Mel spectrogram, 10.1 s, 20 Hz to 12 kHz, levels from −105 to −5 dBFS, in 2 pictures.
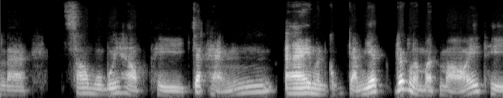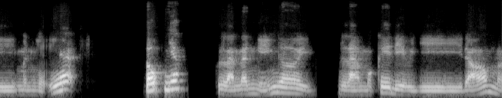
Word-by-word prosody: là 110 -3 -7 0.4
sau 140 0 -4
một 130 -2 -7
buổi 140 +3 -3
học 145 - -2
thì 100 -2 -7
chắc - - +4
hẳn 130 - -8 0.3
ai 135 +1 +7
mình 125 -3 -4
cũng - - -13
cảm 105 +4 -1
giác 175 +4 +7
rất 235 +3 +7
là 190 - +2
mệt 105 -3 -2
mỏi 175 - 0
thì 100 -1 -4
mình 110 -1 -11
nghĩ 100 - -9 0.2
á, - - -5 0.7
tốt 200 +2 +9
nhất 245 +3 +4 0.4
là 115 -2 +1
nên 120 +2 -3
nghỉ 105 -1 -7
ngơi, 140 -9 -2 0.3
làm 105 -2 -2
một 110 - -8
cái 150 -1 0
điều 115 -5 -4
gì 100 0 -5
đó - - +1
mà - - -9
115 Hz, 205 wpm, -26 LUFS, 105-145 Hz, 0.7 s, tốt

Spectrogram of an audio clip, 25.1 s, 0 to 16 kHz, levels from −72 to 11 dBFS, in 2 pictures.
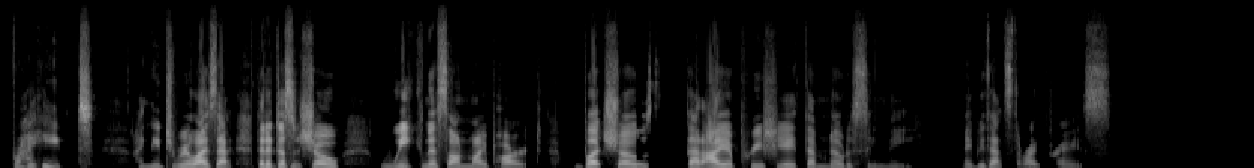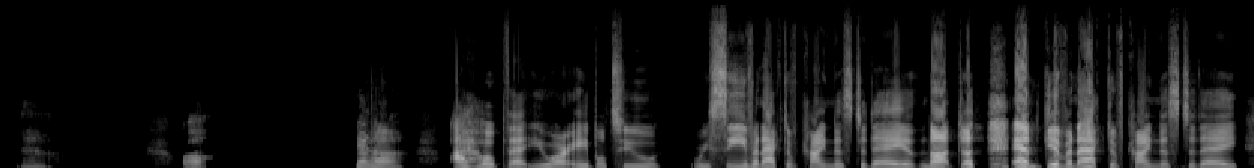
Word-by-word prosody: Right. 320 -9 -3 0.5
I - - -12
need 210 -1 -10
to 180 - -4
realize 170 -5 +2
that 145 -2 0 0.2
that 175 - +3
it 180 - +2
doesn't 190 +1 +1
show 185 -1 0 0.4
weakness 185 -3 +1
on 145 0 -2
my 140 -4 -5
part, - - -9 0.3
but 165 +2 +1
shows 155 -1 -2 0.2
that 150 -1 -1
I 155 - +4
appreciate 150 -1 -5
them 135 -1 -8
noticing 130 -1 -11
me. - - -24 0.5
Maybe 175 -1 -16
that's 145 -3 -7
the - - -17
right - - -13
phrase. 65 -1 -14 1.6
Yeah. 190 0 -23 1.3
Well - - -12 1.5
Yeah, 375 -1 -7 0.5
I 235 +3 +3
hope 225 -3 -4
that - - -1
you 200 +4 -9
are 190 -3 -1
able 185 +2 -4
to 160 -2 -7 0.3
receive 210 +4 +1
an 210 - -1
act 185 +1 +3
of 180 -1 -11
kindness 185 +1 -1
today, 175 -3 +1
not 170 -2 +5
ju - - +5 0.4
and 235 -4 +9
give 220 0 +5
an 225 - 0
act 180 +5 +6
of 190 -1 -7
kindness 180 0 -1
today, 170 0 -2
180 Hz, 125 wpm, -22 LUFS, 155-195 Hz, 1.6 s, and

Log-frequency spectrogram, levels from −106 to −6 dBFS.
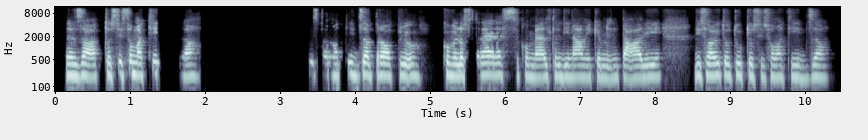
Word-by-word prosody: Esatto. 195 0 +4
Si 210 +3 +1
somatizza. 200 -2 0 1.5
Si 435 - -8
somatizza 200 0 0
proprio, 195 -2 +2 0.2
come 195 -2 +1
lo 195 - +5
stress, 205 0 +1
come 185 -1 -2
altre 180 +2 0
dinamiche 180 0 -2
mentali. 175 +1 0 0.4
Di 200 +1 -3
solito 195 0 +1
tutto 200 0 -2
si 180 +1 -8
somatizza. 180 0 -5
190 Hz, 105 wpm, -23 LUFS, 180-200 Hz, 1.5 s, lo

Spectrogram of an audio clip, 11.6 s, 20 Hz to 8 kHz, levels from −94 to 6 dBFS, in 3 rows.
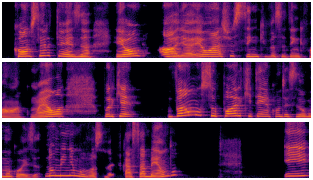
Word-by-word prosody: Com 310 0 +5
certeza, 305 - +2 0.3
eu 290 +8 +5 0.3
olha, 220 -5 +6
eu 265 +3 +1
acho 285 +4 0
sim 260 -6 +4
que 250 -2 -13
você 225 +1 -4
tem 215 -1 -6
que 215 - -17
falar 180 -4 -5
com 185 - -12
ela. 265 +8 +4 0.5
porque. 300 0 -1 0.4
vamos 450 - +1
supor 350 -1 +2
que 340 -3 -8
tenha 305 -2 -4
acontecido 265 -3 -6
alguma 235 +1 -2
coisa, 185 -4 -8
no 375 +3 -2
mínimo, 370 -6 -1
você 205 0 -7
vai 185 -2 -11
ficar 210 +1 -5
sabendo 240 - -1 1.4
e 345 +4 0
270 Hz, 150 wpm, -23 LUFS, 230-335 Hz, 1.4 s, olha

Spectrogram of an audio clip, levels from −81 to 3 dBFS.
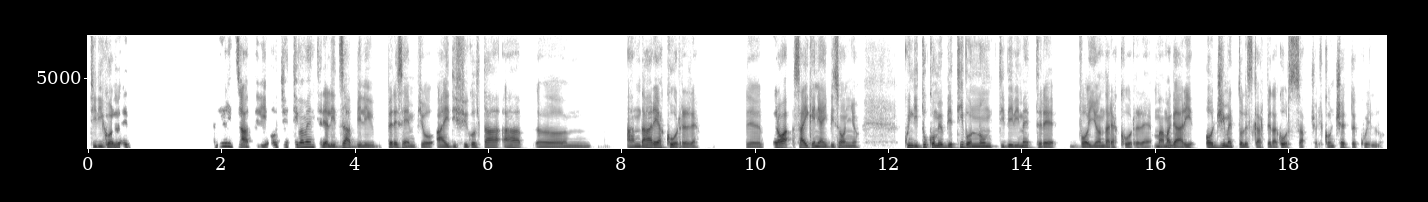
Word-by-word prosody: ti 115 - -2
dico 115 0 +2
le 110 - +1 1.5
realizzabili, 190 - +1
oggettivamente 165 -1 0
realizzabili. 105 -3 +1 0.2
Per 120 - +1
esempio: 100 -6 -1
hai 105 0 +2
difficoltà 115 +4 -1
a, 125 +3 -1 0.2
uhm, 95 -3 -3 0.6
andare 115 +5 +3
a 125 - 0
correre, 90 -3 0 0.6
ehm, 95 -1 -3
però 135 +4 +5
sai 130 +2 +3
che 130 -1 0
ne 115 - +4
hai 105 - 0
bisogno. 95 -4 -1 0.6
Quindi 140 -4 +1
tu 170 - 0
come 135 -6 +4
obiettivo 120 +3 +2
non 110 +1 +2
ti 110 - -5
devi 105 -1 +1
mettere: 110 -7 -1
"Voglio 95 +1 0
andare 90 0 0
a - - -7
correre." 80 -1 -3
Ma 105 -1 +1
magari: 125 +1 +2
"Oggi 120 +2 +2
metto 115 0 +1
le 110 - 0
scarpe - - -2
da - - -2
corsa." - - 0
Cioè, - - -15
il - - -18
concetto 115 +6 -3
è - - -10
quello. - - -11
110 Hz, 145 wpm, -23 LUFS, 100-125 Hz, 1.5 s, però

